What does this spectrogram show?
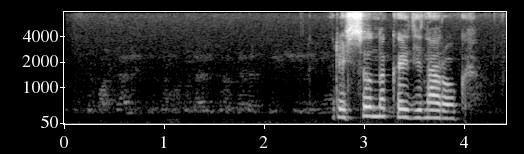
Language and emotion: Russian, neutral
